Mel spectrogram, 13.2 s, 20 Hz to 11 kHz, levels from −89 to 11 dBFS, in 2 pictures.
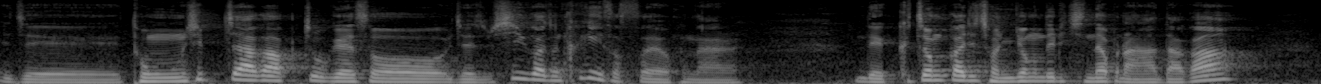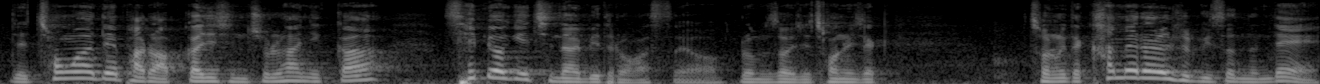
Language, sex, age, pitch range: Korean, male, 30-49, 125-195 Hz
